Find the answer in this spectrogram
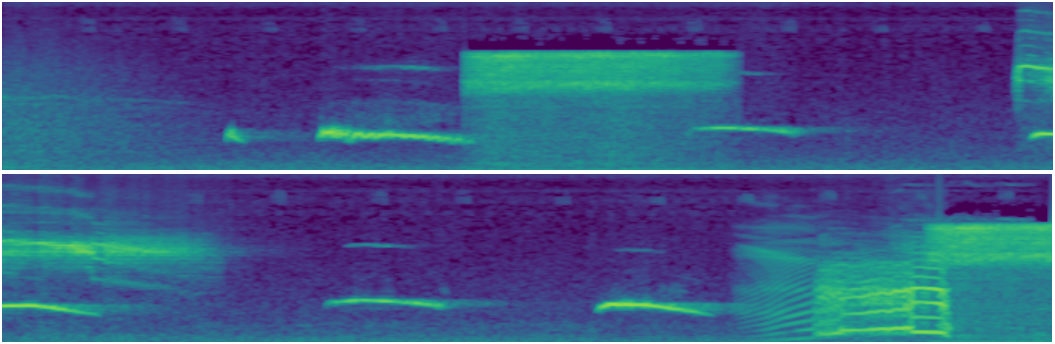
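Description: Sound effects laid over the scene: a snake's hiss twice, about three seconds in and again near the end, between short falling animal cries repeated several times. A louder cry comes about seven seconds in, and a longer rising call just before the second hiss.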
